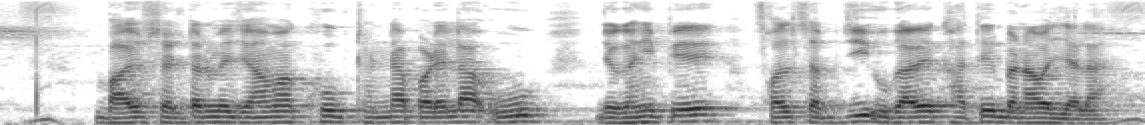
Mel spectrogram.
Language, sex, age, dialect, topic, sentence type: Bhojpuri, male, 18-24, Western, agriculture, statement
